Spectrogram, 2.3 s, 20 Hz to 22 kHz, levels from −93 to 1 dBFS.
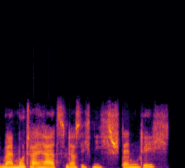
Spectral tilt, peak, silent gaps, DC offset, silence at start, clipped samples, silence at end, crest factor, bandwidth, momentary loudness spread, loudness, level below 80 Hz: -5 dB/octave; -2 dBFS; none; under 0.1%; 0 s; under 0.1%; 0.2 s; 16 dB; 8.6 kHz; 8 LU; -18 LUFS; -66 dBFS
